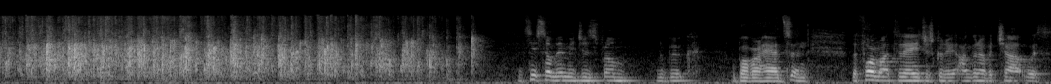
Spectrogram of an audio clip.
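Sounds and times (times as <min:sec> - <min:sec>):
audience applause at the Edinburgh International Book Festival: 0:00.0 - 0:04.9
speech: 0:05.3 - 0:10.5.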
